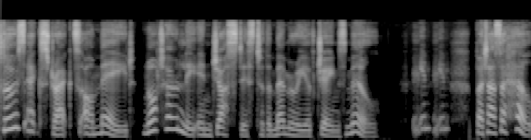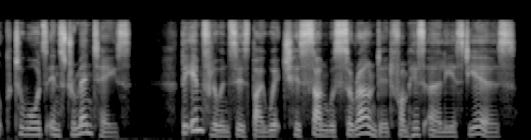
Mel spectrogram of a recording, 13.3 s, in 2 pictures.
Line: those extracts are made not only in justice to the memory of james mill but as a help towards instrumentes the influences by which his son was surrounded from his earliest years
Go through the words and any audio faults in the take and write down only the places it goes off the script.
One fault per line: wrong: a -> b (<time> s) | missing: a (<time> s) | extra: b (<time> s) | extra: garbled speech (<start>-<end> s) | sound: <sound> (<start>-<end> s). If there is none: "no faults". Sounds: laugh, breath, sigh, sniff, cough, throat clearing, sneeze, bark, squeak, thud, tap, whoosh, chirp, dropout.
sound: laugh (5.2-5.6 s)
